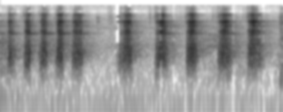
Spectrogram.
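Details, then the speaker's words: Trash-picked gas-engine-powered blender, drive spun by hand: bursts of gritty ratcheting grind about three a second where it should be silent, sometimes locking up when turned backwards; rough lower bearing suspected. "there it goes yeah she's going around crunchy though [ __ ] if i go backwards it locks up sometimes"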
